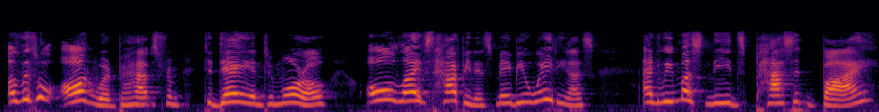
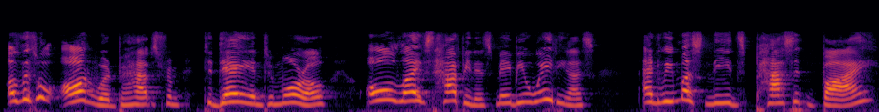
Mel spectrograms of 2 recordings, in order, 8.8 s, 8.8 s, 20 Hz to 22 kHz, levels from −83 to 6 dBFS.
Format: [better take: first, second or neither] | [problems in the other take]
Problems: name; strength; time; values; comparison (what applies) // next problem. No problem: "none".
first | noise reduction (neural mask model Resemble Enhance denoiser)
